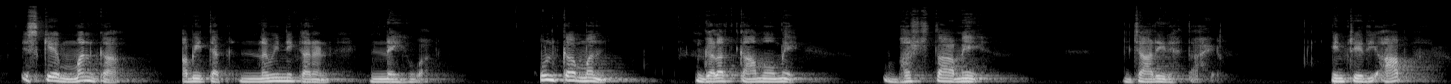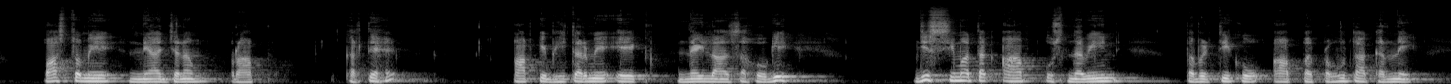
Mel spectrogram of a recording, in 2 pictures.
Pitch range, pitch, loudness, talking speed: 125-150 Hz, 135 Hz, -18 LUFS, 95 wpm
